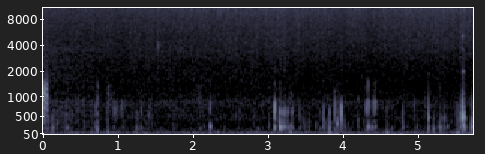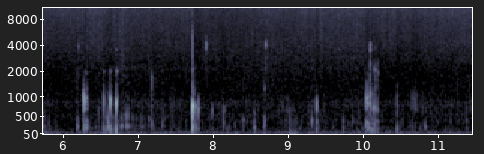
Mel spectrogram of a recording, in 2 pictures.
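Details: Soft, irregular low gurgles and rumbles from the belly; normal hunger stomach growling (borborygmi), described as craving pizza.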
